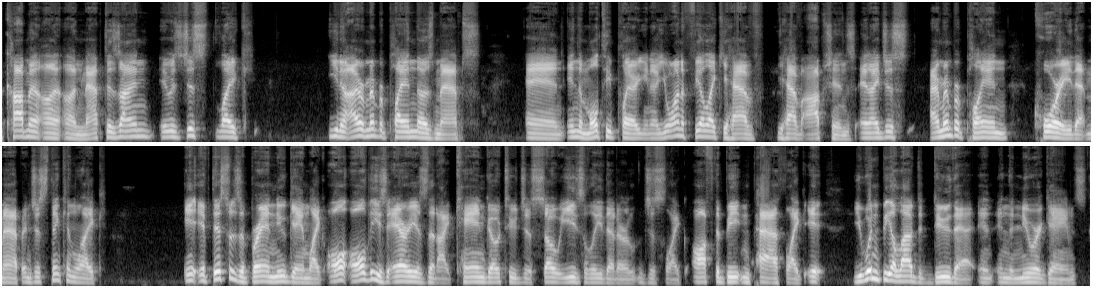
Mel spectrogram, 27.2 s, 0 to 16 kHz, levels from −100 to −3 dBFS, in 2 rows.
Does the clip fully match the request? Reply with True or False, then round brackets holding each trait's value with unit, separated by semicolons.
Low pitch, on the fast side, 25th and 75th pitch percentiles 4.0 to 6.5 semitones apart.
False (125 Hz; 195 wpm; 4.4 semitones)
